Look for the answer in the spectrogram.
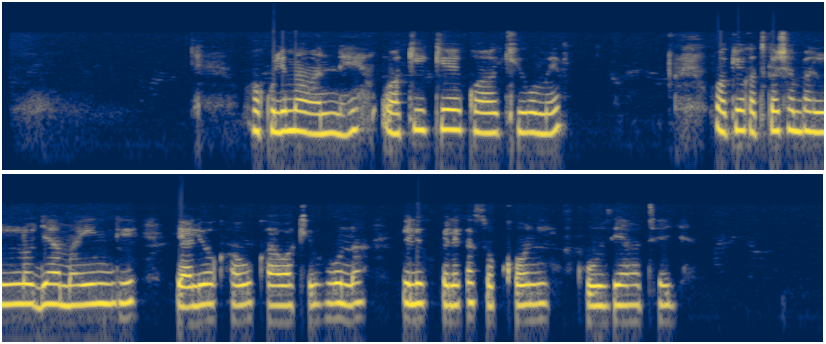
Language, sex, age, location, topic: Swahili, female, 18-24, Dar es Salaam, agriculture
